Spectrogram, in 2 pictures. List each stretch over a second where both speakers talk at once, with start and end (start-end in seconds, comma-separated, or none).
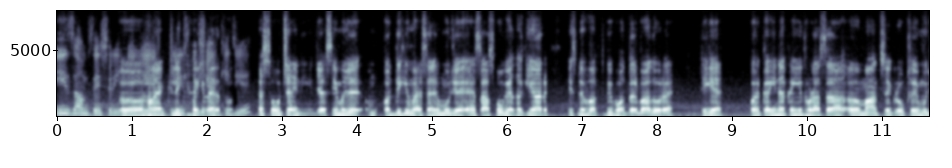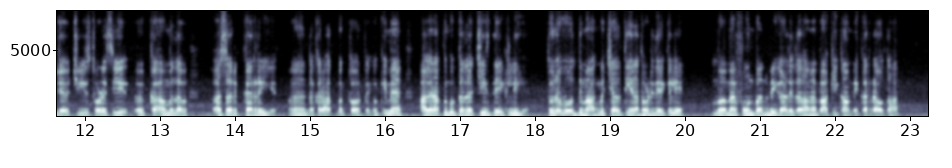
0.9-2.3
